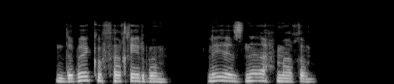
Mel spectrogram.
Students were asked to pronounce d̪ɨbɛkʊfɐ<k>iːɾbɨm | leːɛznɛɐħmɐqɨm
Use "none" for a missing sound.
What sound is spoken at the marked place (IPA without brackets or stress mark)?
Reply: q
